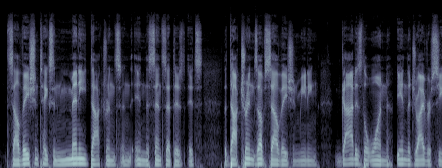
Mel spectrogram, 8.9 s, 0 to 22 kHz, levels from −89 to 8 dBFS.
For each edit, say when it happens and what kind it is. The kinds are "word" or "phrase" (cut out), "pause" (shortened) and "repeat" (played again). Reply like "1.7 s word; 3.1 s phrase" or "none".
none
